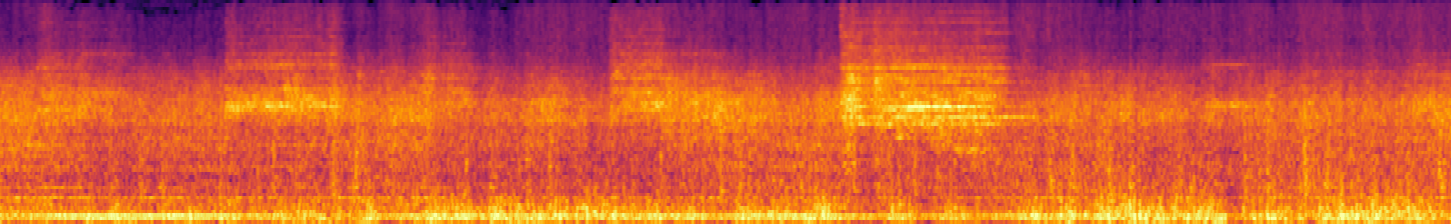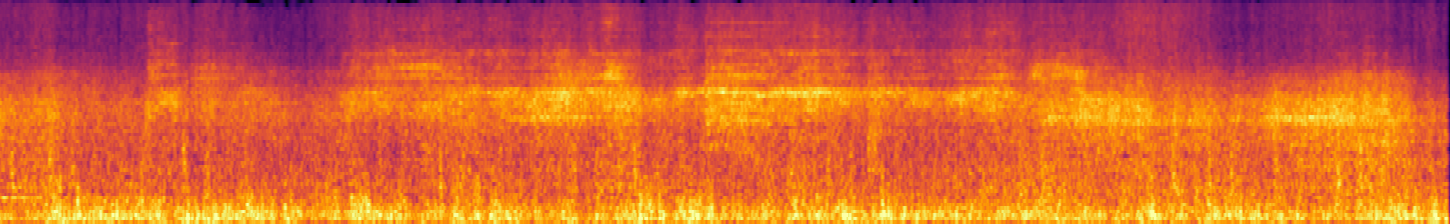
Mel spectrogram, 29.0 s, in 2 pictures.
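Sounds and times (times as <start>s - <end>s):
diesel locomotive engine drone: 0.0s - 29.0s
train rumbling: 0.0s - 29.0s
wheels squealing: 8.4s - 10.4s.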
